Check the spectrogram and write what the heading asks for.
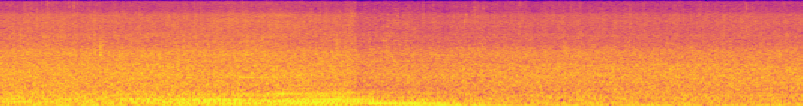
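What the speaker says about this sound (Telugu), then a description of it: "పైన వర్షం పడుతున్నా కూడా చూసుకోండి ఎంత బాగున్నదో వాతావరణము" Heavy monsoon rain pours down steadily in Manuguru beside a roadside, with a passing vehicle rumbling low during the first few seconds before the dense hiss of rainfall carries on alone.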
